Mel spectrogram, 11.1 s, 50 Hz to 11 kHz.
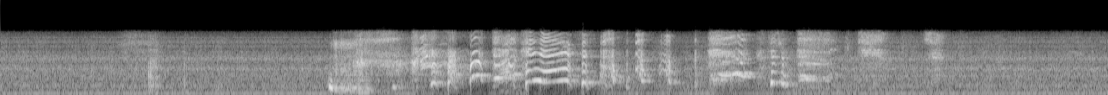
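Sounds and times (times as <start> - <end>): people laughing: 3.8 - 8.6.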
